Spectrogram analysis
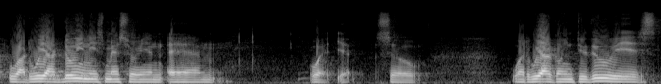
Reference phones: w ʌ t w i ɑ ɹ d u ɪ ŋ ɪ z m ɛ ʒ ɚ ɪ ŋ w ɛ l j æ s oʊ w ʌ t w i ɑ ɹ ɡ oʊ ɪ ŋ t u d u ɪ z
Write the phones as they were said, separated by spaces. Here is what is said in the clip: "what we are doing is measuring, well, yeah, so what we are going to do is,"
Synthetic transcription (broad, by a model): w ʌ t w i ɑ ɹ d u ɪ ŋ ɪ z m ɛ s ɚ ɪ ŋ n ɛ w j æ s oʊ w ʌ t w i ɑ ɹ ɡ oʊ ɪ ŋ t u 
